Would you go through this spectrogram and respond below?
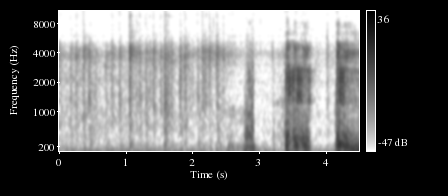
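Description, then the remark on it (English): Quick, soft clicking like keyboard typing runs for a few seconds, then a person clears their throat and coughs in three loud, rough, gravelly bursts. No one speaks. “A little bit of a frog in the throat. Yep. I hear it.”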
